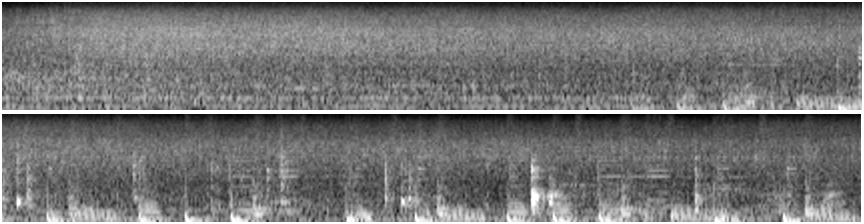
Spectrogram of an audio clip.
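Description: Spiced yogurt mixture sizzling as it is poured into hot oil in a frying pan, loudest at first and dying down. In the second half a wooden spatula scrapes and clicks against the pan as the mixture is stirred.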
